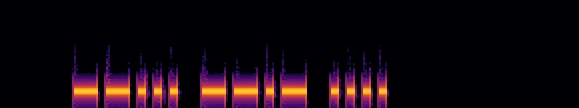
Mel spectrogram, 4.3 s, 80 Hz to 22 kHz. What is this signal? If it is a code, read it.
Morse code, heard as a keyed tone, about 21 wpm, 700 Hz. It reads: 7QH
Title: Three Letter-Number Combinations - 20wpm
